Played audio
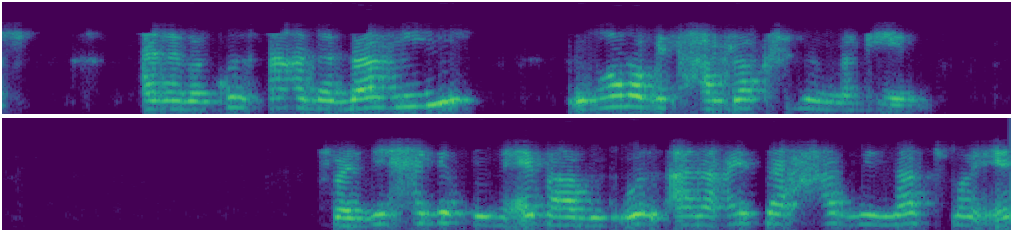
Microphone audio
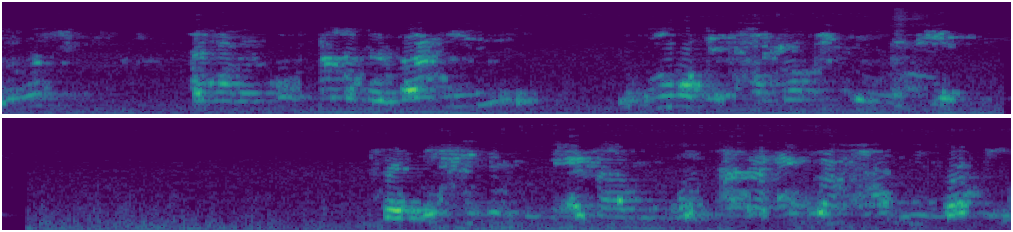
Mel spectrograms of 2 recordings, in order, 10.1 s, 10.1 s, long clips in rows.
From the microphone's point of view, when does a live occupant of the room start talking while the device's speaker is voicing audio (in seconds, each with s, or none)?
none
